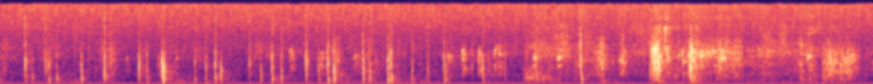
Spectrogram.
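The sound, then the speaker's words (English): Horse hooves clip-clop in a steady run of sharp knocks, fairly quiet, over a constant low electrical hum with no one speaking. “Put the horse away and get in the house.”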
